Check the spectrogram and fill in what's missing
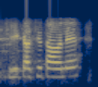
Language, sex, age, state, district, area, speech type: Bengali, female, 45-60, West Bengal, South 24 Parganas, urban, conversation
